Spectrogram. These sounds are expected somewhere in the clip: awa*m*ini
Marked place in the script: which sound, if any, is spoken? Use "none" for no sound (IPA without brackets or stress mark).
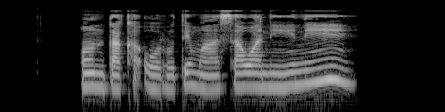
n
